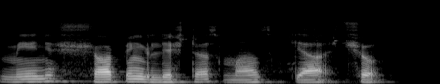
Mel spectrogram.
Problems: none marked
